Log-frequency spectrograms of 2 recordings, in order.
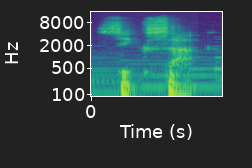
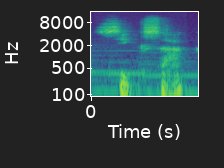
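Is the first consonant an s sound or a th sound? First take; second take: s sound; s sound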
